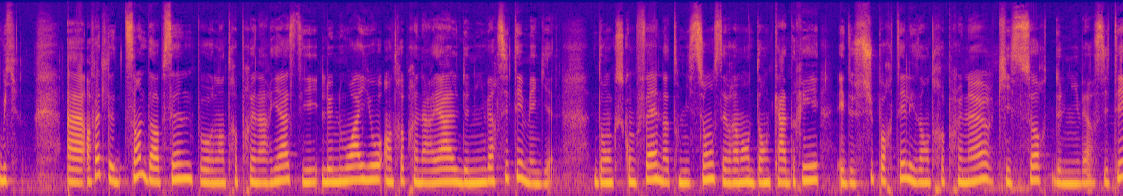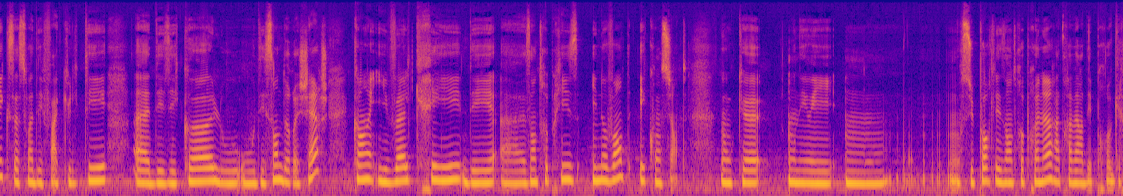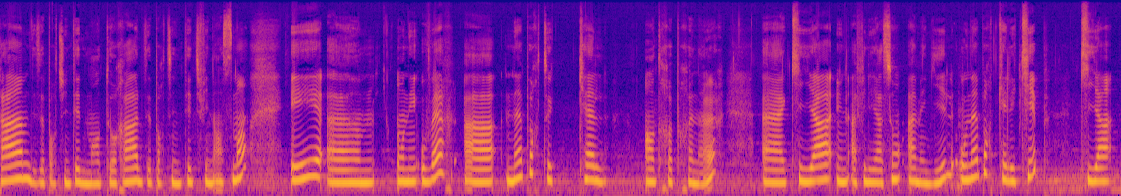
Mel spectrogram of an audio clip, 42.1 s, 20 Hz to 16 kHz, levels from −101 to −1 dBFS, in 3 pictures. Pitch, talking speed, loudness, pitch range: 210 Hz, 145 wpm, -23 LUFS, 200-230 Hz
